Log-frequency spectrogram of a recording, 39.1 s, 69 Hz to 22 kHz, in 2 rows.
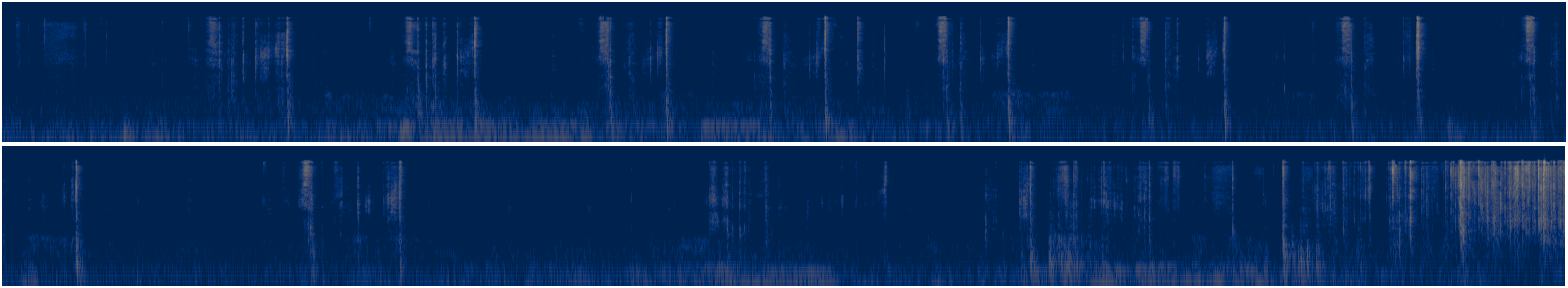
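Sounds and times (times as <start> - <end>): trading cards swishing and rustling: 31.8 - 39.0.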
